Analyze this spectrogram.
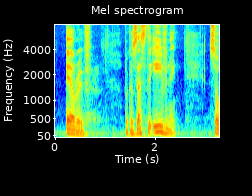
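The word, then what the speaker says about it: ערב: means to mix or dominguez but here it's pronounced erev because that's the evening so why is the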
